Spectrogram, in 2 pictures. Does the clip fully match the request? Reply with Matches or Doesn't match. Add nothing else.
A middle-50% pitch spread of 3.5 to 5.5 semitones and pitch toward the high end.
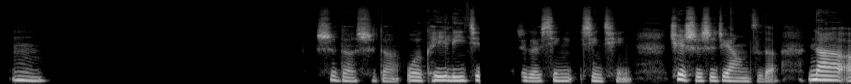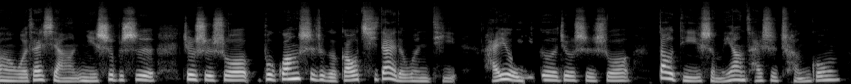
Doesn't match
